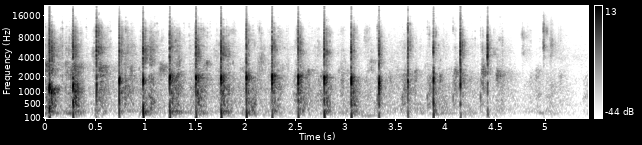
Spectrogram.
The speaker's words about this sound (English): if we can give another big round of applause to Detective Human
